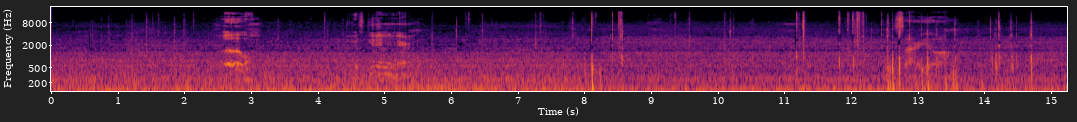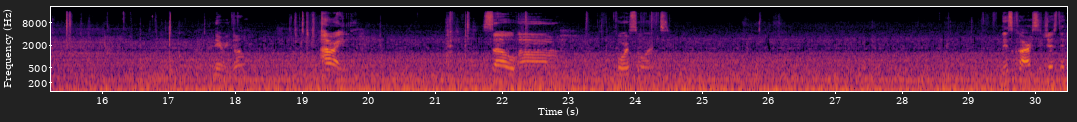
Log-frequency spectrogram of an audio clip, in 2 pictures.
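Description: Steady low rumble of a car engine idling, heard from inside the cabin. A sharp click and a few knocks come from the phone being handled, and brief faint snatches of voice rise over the rumble now and then.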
